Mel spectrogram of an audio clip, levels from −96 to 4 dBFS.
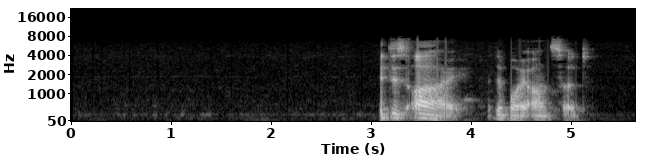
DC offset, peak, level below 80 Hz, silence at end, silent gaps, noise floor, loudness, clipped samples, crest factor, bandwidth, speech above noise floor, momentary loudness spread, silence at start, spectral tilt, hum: under 0.1%; -2 dBFS; -58 dBFS; 0.5 s; none; -70 dBFS; -21 LUFS; under 0.1%; 22 dB; 7.8 kHz; 50 dB; 17 LU; 3.1 s; -4.5 dB/octave; none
